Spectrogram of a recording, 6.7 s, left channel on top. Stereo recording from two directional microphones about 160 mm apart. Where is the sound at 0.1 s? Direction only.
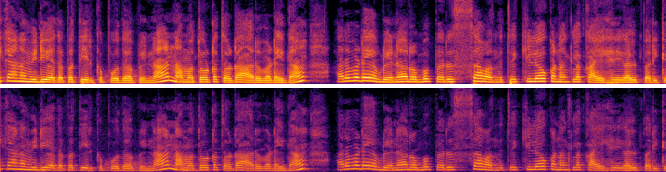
50° left (ahead or behind).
